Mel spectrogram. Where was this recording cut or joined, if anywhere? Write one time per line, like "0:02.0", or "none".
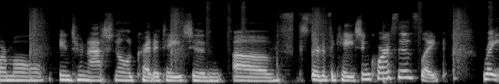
0:03.0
